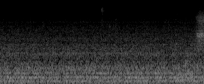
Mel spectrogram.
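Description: Steady low mechanical hum of room background noise, with one faint tick about halfway.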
